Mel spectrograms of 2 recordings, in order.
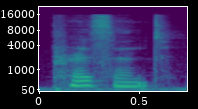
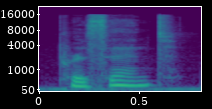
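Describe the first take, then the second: First: "Present" as PREZ-ent, the noun; stress on first syllable. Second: "present" as pri-ZENT, the verb; stress on second syllable. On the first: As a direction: put the beat on the front of "Present". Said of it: "Present is a noun". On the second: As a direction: put the beat on the end of "present". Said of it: "present is a verb". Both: Shown as a demonstration.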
